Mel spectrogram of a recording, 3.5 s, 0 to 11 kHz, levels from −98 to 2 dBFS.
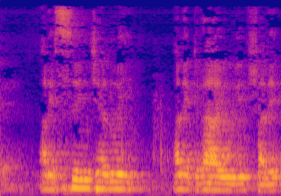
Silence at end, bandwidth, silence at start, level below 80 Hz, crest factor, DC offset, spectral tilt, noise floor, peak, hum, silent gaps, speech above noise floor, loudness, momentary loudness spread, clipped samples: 0 s; 10 kHz; 0 s; -54 dBFS; 14 dB; under 0.1%; -7 dB/octave; -40 dBFS; -6 dBFS; none; none; 20 dB; -21 LUFS; 16 LU; under 0.1%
